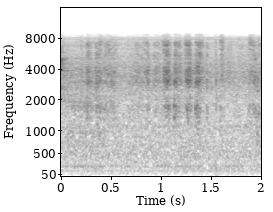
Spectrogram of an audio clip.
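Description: Mechanical pencil writing on paper: the lead scratches in a run of short strokes as letters are written.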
